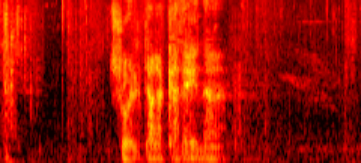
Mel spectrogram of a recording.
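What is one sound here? A man speaks in a deep, gruff voice.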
